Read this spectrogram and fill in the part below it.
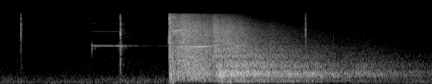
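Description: A 7.5-inch barrel AR-15 rifle fired once outdoors, a sharp loud crack with a long fading echo, preceded by faint clicks and a brief timer beep.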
